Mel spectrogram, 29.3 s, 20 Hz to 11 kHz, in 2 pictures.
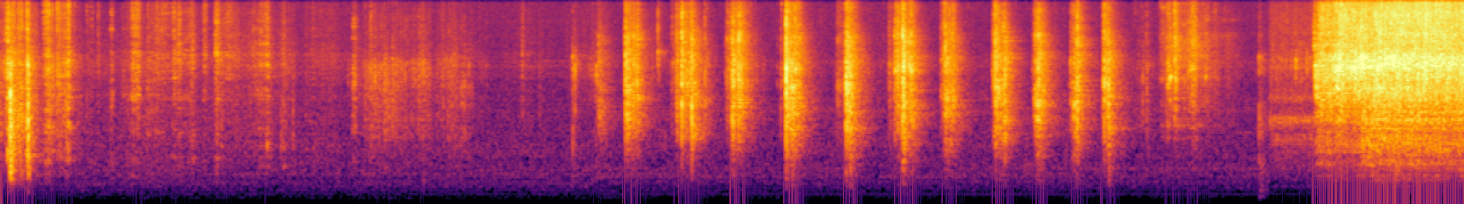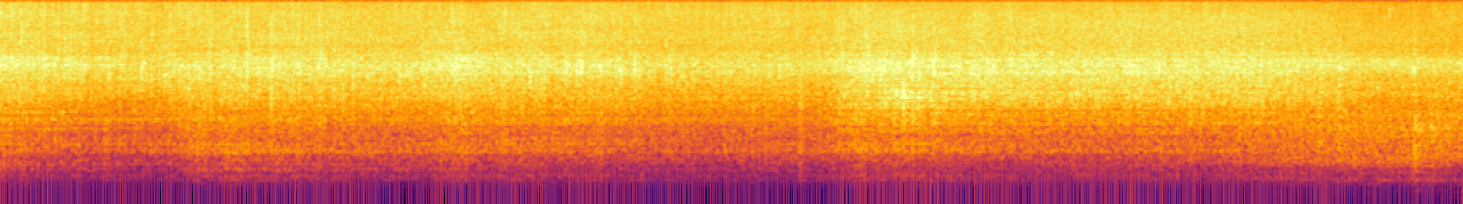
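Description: A wooden cutting board is set down on a stone counter with a knock, then comes a run of about a dozen sharp, evenly spaced strokes, roughly two a second. About 13 seconds in, a loud, steady sizzle of food frying in hot oil takes over: meat searing in a stainless steel pan, then potato sticks frying.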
